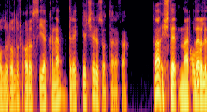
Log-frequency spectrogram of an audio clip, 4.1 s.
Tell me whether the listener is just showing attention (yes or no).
yes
